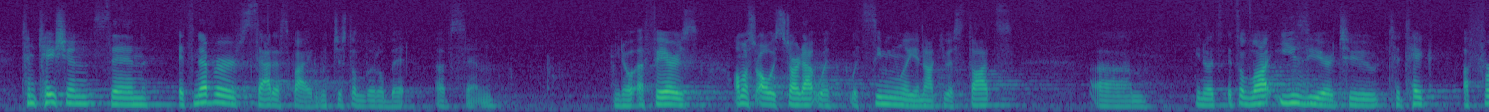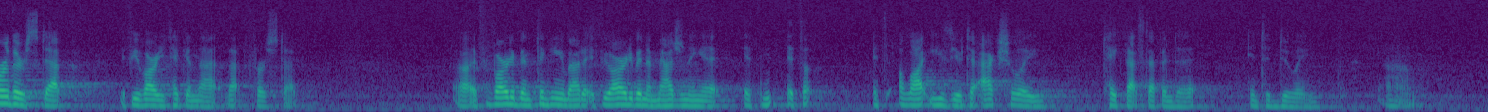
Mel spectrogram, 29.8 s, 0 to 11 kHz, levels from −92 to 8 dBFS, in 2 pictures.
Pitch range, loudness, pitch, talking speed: 120-155 Hz, -36 LUFS, 140 Hz, 155 wpm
